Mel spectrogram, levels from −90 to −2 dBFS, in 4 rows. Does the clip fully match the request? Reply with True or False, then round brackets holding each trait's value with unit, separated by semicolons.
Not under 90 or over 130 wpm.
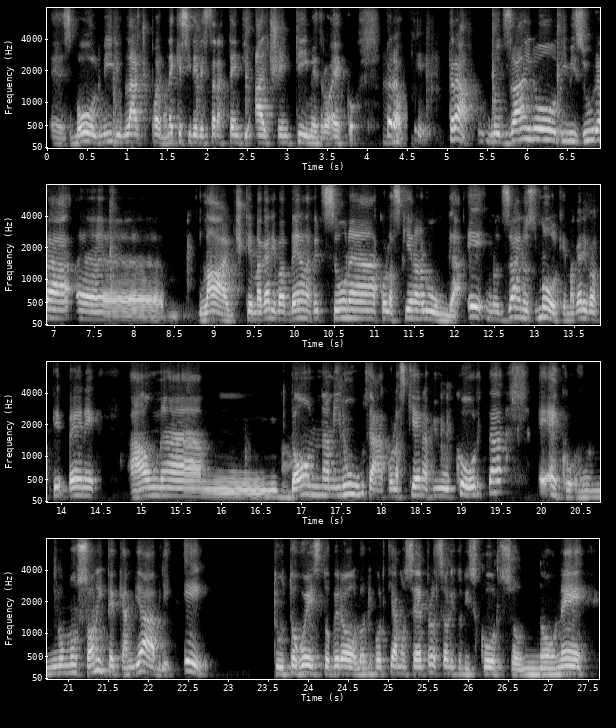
False (145 wpm)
